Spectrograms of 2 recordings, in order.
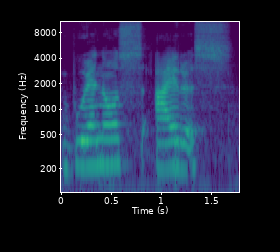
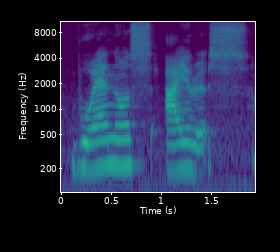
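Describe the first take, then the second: First: It is said with a Spanish pronunciation. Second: It is said with a Spanish pronunciation.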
